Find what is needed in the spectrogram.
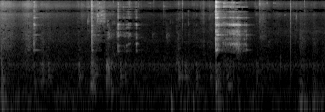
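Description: Metal spoon clinking against a ceramic bowl of stew a few times, with short ringing after the strikes and the sharpest clink a little after four seconds.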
